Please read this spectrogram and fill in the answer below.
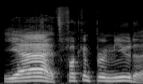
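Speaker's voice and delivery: loud, high exasperated outburst; exasperated shout. Real, not acted. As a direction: yell it in triumphant disbelief. Realizes her guess was right.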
